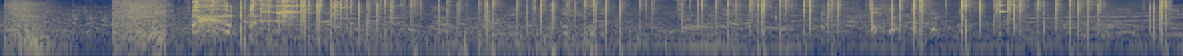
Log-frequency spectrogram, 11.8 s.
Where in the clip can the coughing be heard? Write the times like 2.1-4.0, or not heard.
1.5-2.6, 8.2-9.7.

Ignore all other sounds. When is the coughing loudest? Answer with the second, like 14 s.
2 s.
